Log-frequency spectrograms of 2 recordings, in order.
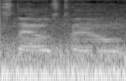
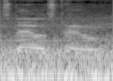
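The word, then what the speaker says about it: Stahlstown: We out here in Styles Town, PA. It's kind of a weird a weird way to spell it. It's basically spelled S T A H L S T O W N. So Styles Town P A.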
